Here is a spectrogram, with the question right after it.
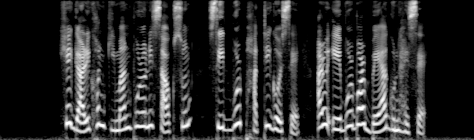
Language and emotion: Assamese, disgusted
